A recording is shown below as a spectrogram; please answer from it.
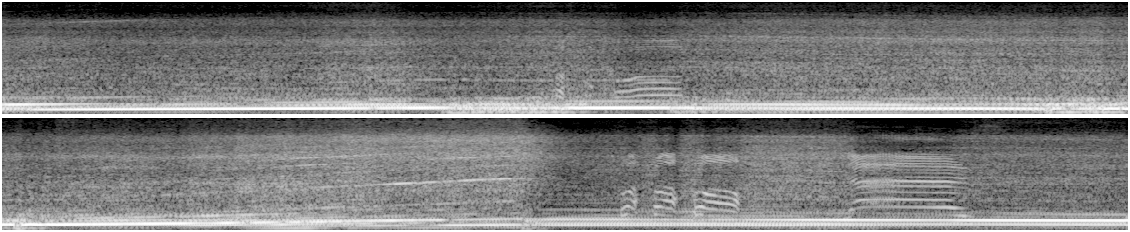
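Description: A supercharged car engine revs loudly up close, rising and falling in pitch with a whining tone over a heavy rumble, with faint voices in the background.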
